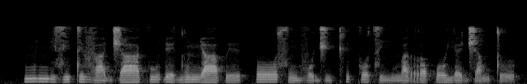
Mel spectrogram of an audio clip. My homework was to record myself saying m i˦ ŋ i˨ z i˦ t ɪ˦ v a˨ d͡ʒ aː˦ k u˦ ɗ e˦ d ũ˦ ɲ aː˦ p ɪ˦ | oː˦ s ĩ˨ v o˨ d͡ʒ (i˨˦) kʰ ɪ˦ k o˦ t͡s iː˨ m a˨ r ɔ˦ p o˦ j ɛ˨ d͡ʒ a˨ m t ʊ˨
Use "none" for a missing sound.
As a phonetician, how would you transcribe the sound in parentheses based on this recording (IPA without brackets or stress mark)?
i˨˦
